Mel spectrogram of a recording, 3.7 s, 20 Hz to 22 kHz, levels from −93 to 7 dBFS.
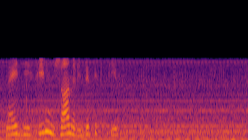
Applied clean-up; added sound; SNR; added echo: none; Mechanisms; 4 dB; none.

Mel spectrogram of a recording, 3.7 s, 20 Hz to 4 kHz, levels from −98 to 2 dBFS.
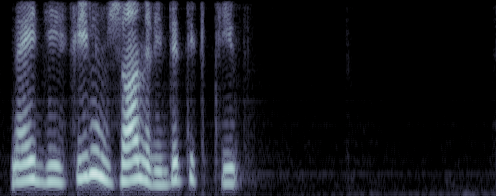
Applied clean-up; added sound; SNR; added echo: neural mask model DeepFilterNet 3.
